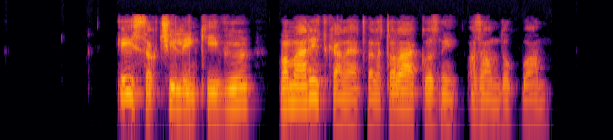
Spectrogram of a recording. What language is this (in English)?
Hungarian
